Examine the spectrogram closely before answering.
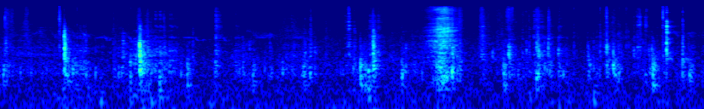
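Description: Faint, scattered light clicks and scrapes of a sheet-metal drive bracket being pushed and seated in a small computer case, with one louder, slightly longer scrape about four and a half seconds in.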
